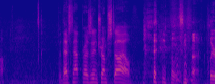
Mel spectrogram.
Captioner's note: laughter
